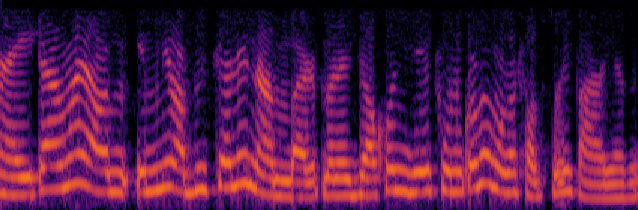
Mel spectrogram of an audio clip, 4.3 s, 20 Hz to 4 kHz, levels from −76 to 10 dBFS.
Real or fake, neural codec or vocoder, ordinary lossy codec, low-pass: real; none; none; 3.6 kHz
